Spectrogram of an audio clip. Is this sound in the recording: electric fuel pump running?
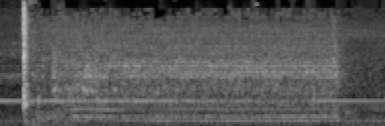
yes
